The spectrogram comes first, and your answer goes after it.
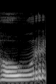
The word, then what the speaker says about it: hour: itu adalah huruf H nah sekali lagi aku tegasin bahwa itu bukan berdasarkan hurufnya tetapi berdasarkan pelafalannya bunyinya Oke an hour itu dibacanya kata houre ini dibacanya adalah aware jadi pelafalan depannya itu adalah huruf a hai oke bisa dimengerti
